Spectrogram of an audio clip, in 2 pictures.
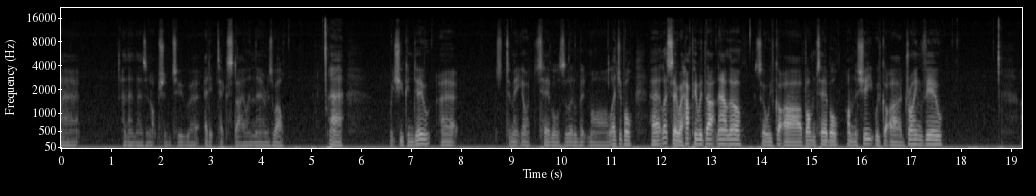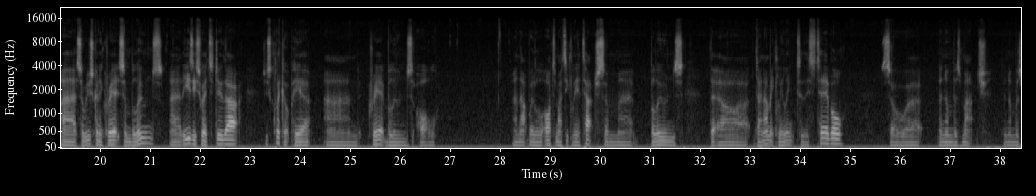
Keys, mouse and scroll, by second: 2.3 click, 4.5 click, 7.4 click, 7.8 middle click, 7.9-8.5 scroll, 8.8 middle click, 10.9 click, 13.0 click, 13.3-13.9 scroll, 17.9 click, 21.4 click, 27.1 click.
